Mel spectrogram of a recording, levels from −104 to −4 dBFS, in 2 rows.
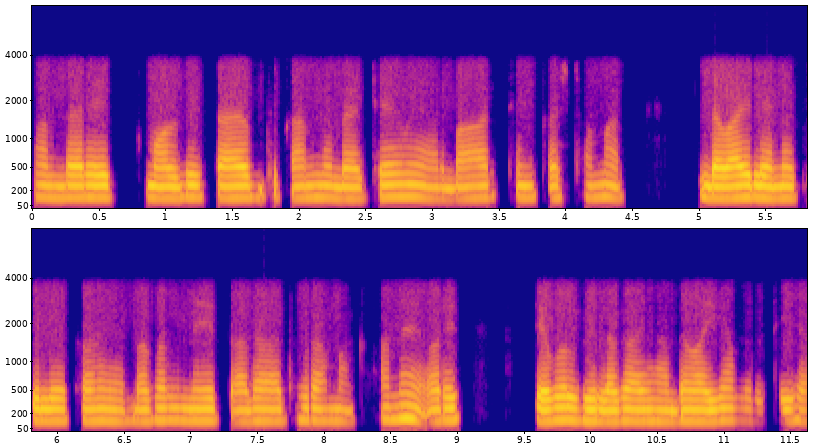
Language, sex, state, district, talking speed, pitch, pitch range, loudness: Hindi, male, Bihar, Gopalganj, 175 wpm, 125 Hz, 125-130 Hz, -19 LUFS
